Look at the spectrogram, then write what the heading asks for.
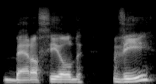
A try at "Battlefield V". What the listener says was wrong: No, we've been over this. Battlefield 5. Yeah, Battlefield 5 is in the Roman numeral that looks like a V.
